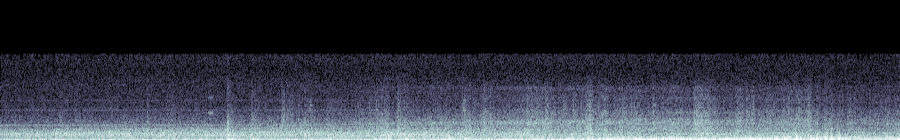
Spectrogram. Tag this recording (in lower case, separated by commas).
rail transport, train wagon, subway, train, clickety-clack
